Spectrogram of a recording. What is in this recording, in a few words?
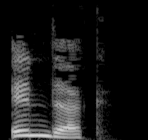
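"indic", British English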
